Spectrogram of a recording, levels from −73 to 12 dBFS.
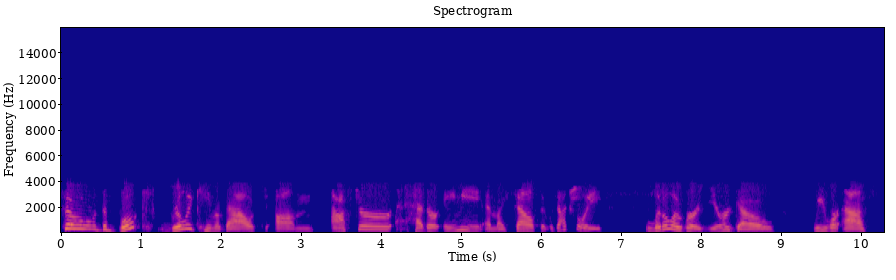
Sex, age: female, 40-59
